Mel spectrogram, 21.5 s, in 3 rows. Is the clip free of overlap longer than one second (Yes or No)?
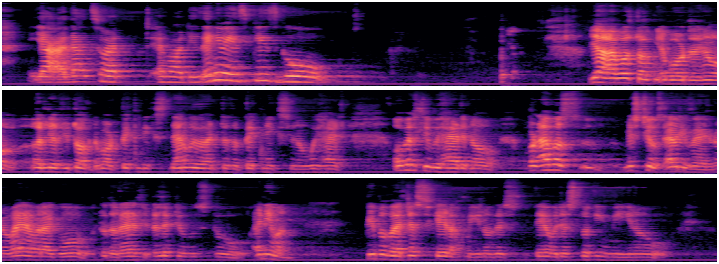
Yes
